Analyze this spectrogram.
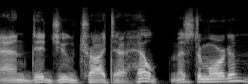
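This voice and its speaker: A man's put-on character voice, medium in pitch, with lively intonation at a moderate pace, on a very clean recording with a silent background. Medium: read story. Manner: formal, measured.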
